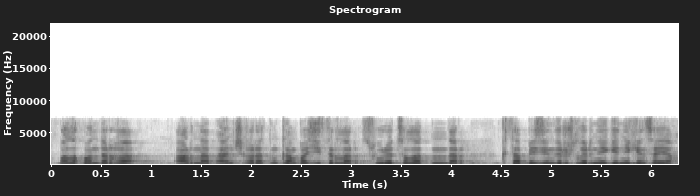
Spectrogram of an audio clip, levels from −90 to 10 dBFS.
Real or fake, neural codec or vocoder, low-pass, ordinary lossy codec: real; none; 7.2 kHz; none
